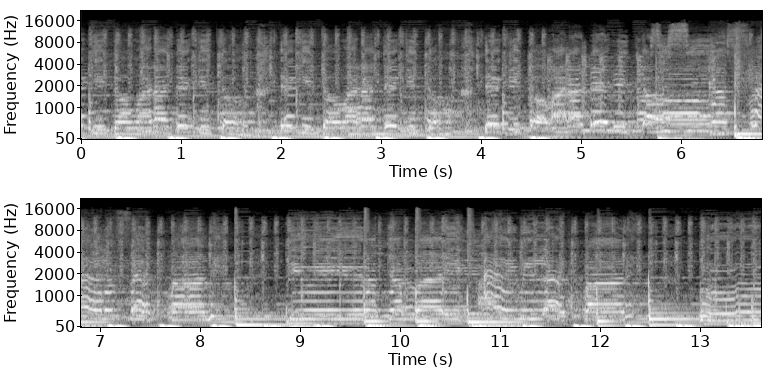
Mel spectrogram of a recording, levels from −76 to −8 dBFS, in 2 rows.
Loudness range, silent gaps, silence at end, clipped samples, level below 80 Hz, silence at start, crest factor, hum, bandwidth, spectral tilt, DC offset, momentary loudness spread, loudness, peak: 2 LU; none; 0 s; under 0.1%; -14 dBFS; 0 s; 12 dB; none; 16 kHz; -5 dB/octave; under 0.1%; 3 LU; -13 LUFS; 0 dBFS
